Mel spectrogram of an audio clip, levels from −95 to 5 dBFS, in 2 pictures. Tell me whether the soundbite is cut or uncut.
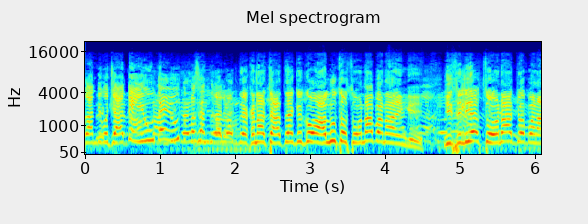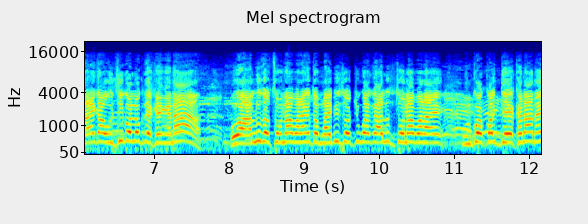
uncut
